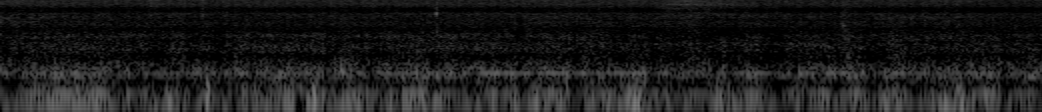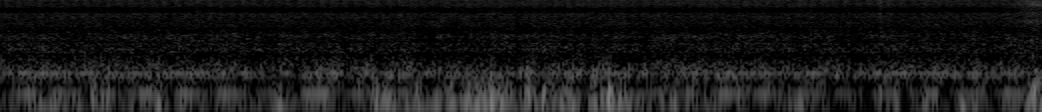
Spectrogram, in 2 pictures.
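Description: A steady low hum with a faint steady tone above it, and a few faint clicks from handling the batteries and wiring inside the radio chassis.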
